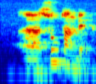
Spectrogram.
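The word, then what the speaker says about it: Sultanbek: WCM Zeneb How do you pronounce it? Sultan Bek. Sultan Bek. Sultan Bek Zeynep.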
